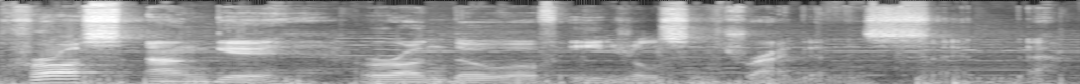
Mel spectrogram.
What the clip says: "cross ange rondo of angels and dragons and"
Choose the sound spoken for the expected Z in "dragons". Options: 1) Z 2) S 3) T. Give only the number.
2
